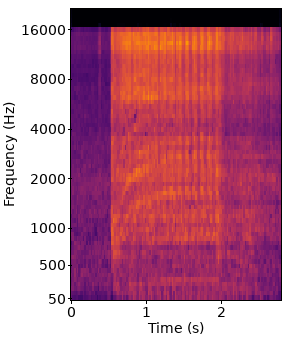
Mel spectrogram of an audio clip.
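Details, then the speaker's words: PowerSmart DB7651-24 snow blower that sat with fuel, won't start: brief cranking burst, engine spins but never fires; good spark and compression, fuel looks clear, so carburetor suspected — fuel starvation from stuck needle and seat. "getting good spark out of it sounds like it has compression it feels like it has compression so we probably got a carburetor issue"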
